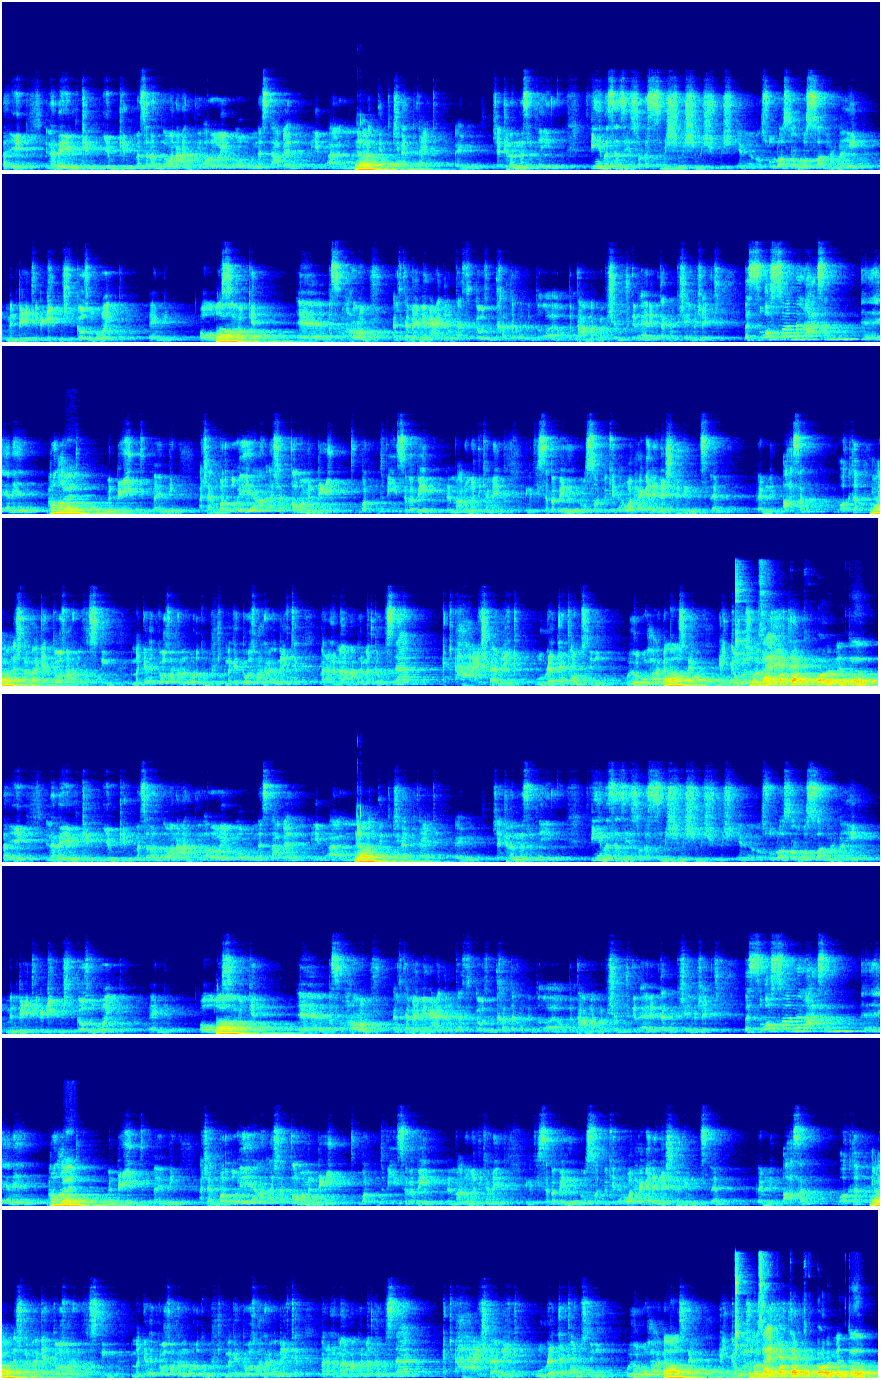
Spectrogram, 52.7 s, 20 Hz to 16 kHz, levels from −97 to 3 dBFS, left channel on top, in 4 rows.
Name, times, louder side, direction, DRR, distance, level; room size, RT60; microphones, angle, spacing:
voice 1, 0.0-5.6 5.9-6.4 6.8-7.1 7.4-12.8 13.2-14.8 15.4-15.7 16.1-17.0 17.6-27.3 27.8-28.3 28.6-31.3 31.7-37.1 37.6-38.4 38.8-45.6 46.3-47.1 47.5-48.6 48.9-49.9 50.2-51.5, left 1 dB, 25° left, -2 dB, 1.6 m, -43 dB
voice 2, 5.3-5.6 16.4-16.7 27.1-27.5 39.4-39.7 49.4-49.7 50.7-52.4, right 1 dB, 30° right, 3 dB, 0.8 m, -26 dB
15.0 x 6.0 x 5.5 m, 2.6 s
head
